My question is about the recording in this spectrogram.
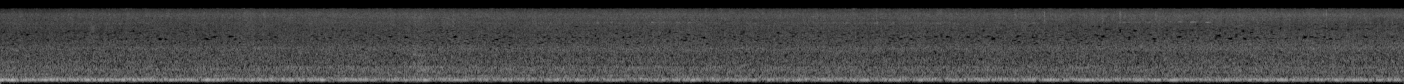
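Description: Heavy downpour: a steady, even hiss of rain.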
